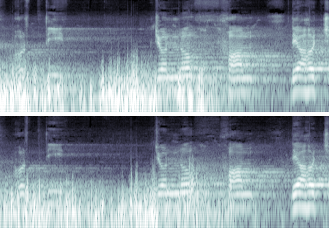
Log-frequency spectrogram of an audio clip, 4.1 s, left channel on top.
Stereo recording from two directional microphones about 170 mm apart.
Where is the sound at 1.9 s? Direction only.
20° right (ahead or behind).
